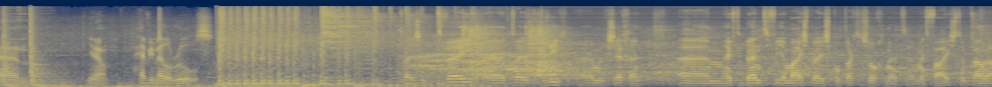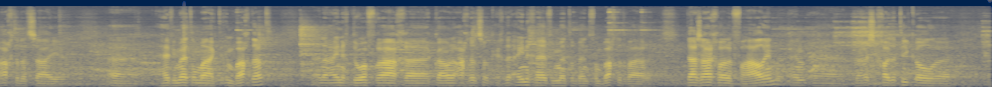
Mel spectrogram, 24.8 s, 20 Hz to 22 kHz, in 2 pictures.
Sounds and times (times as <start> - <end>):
Speech: 0.0 - 0.5, 1.2 - 2.7, 5.0 - 24.4.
